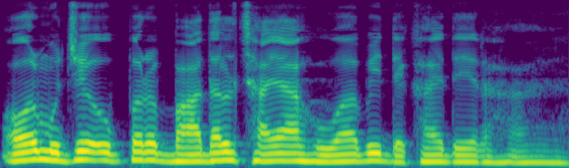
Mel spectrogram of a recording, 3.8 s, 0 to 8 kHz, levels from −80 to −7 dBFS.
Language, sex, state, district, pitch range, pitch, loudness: Hindi, male, Arunachal Pradesh, Lower Dibang Valley, 115-140 Hz, 125 Hz, -13 LUFS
